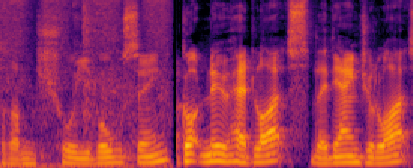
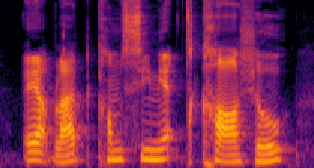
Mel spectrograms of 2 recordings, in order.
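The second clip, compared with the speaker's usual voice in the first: terrible put-on Northern English accent, pitched higher; 5 semitones higher than usual. YouTuber inviting viewers to their car show stand, terrible Northern English accent. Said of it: "as you can hear by this terrible accent".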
